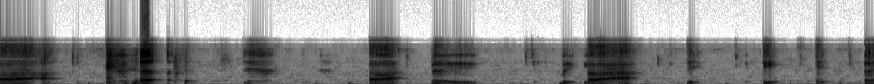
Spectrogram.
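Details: Burping contest: series of loud, deliberate, drawn-out belches of varying length with voices and laughter between.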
